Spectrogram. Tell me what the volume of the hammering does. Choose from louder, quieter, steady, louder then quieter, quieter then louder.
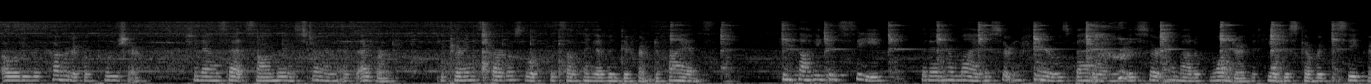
louder.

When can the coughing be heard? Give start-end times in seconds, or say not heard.
4.3-5.0, 10.9-11.4.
